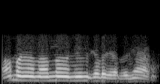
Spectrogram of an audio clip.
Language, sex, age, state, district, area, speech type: Tamil, male, 60+, Tamil Nadu, Kallakurichi, urban, conversation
